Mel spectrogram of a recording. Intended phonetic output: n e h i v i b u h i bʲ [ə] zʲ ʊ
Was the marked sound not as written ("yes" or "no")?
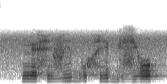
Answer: no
